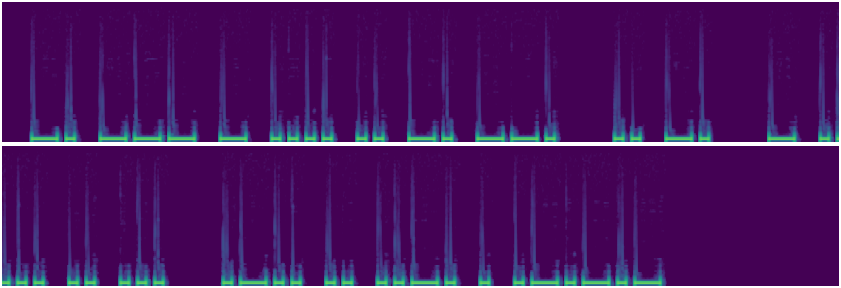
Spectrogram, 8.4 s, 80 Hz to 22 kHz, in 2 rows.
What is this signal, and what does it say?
Morse code, heard as a keyed tone, about 28 wpm, 700 Hz. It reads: NOTHING IN THIS LIFE.
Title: Sentences from Top 1200 Words 28wpm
